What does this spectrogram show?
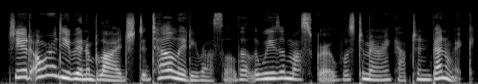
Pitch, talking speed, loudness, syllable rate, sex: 245 Hz, 215 wpm, -17 LUFS, 6.3 syllables/s, female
